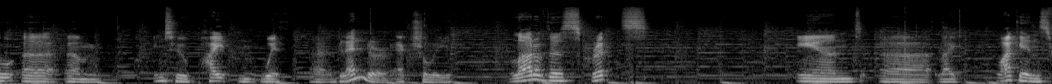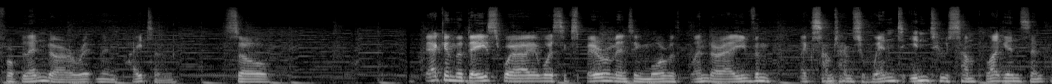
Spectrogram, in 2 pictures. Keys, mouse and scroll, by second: 2.6 ctrl+z, 6.1-12.1 drag, 12.1 ctrl+z, 12.8-15.0 drag, 15.0 ctrl+z.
